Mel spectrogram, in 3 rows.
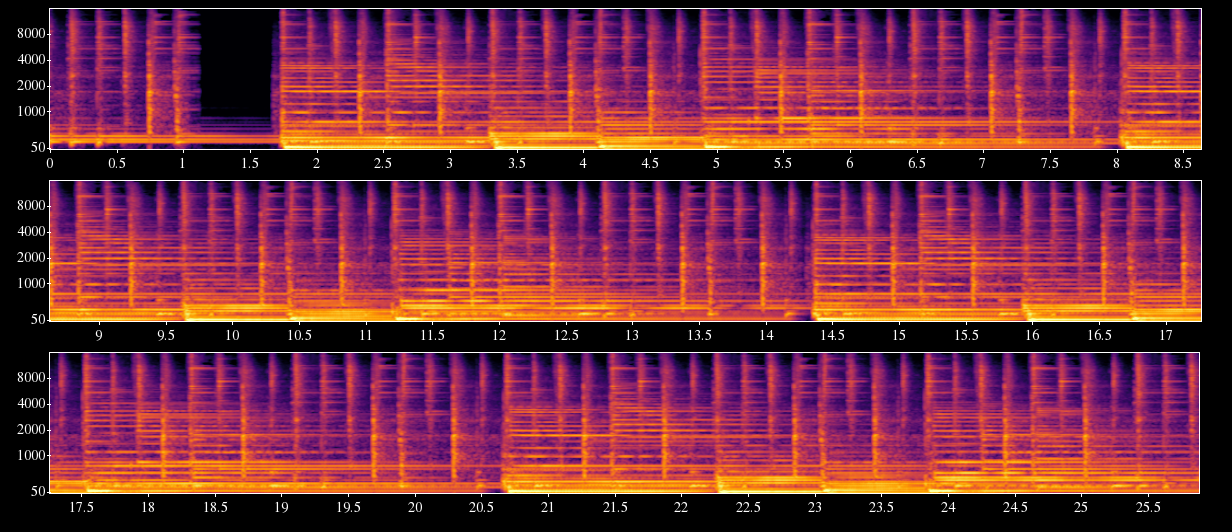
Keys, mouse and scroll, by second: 0.1 x, 3.0-7.2 drag, 6.9-7.2 scroll down 2, 7.2-9.0 middle drag, 9.0-9.5 drag, 9.5-17.0 middle drag, 10.0-10.4 scroll up 2, 11.1 KP_3, 12.7 ctrl+r, 17.1-18.7 drag, 18.7 ctrl+r, 22.1-23.4 drag, 23.5 scroll up 1, 23.9-24.7 scroll down 1.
